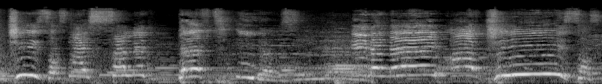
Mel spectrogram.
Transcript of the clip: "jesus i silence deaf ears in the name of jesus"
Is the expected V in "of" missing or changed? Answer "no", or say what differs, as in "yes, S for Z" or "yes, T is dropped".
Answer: no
